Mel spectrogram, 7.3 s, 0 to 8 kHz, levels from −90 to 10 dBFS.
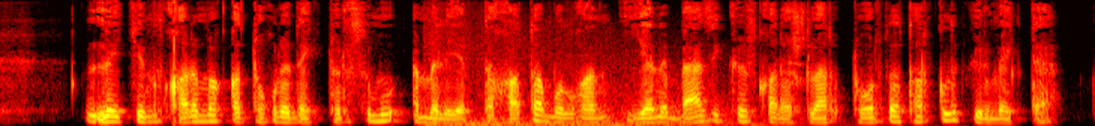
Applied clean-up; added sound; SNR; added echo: none; Boom; 17 dB; none.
